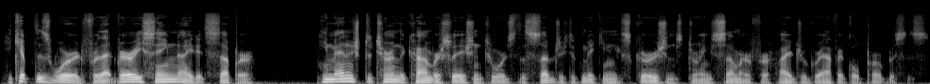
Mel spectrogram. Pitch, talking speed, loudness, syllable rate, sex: 90 Hz, 180 wpm, -19 LUFS, 5.6 syllables/s, male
